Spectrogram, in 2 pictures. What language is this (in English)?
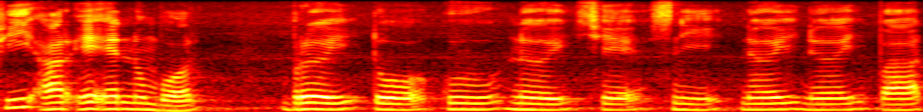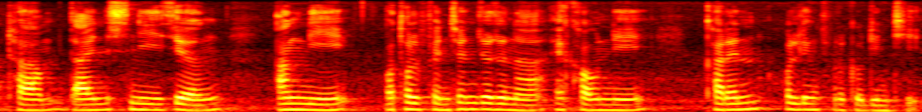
Bodo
